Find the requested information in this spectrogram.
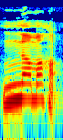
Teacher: म में अ की मात्रा तो विसर्ग को पढ़ना है ह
